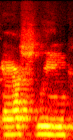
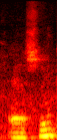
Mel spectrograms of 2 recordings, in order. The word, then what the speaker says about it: Aislinn: to Rita McMahon, who is, again, you can pronounce the name of your company, so I don't butcher it. It's Aislinn Consulting. Aislinn Consulting.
